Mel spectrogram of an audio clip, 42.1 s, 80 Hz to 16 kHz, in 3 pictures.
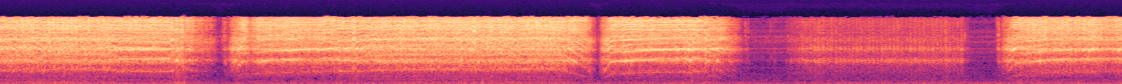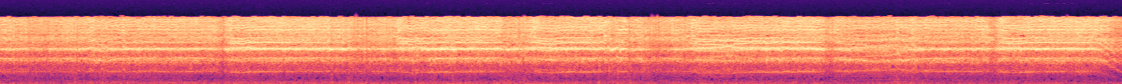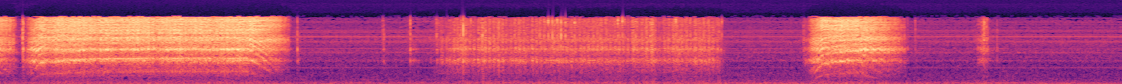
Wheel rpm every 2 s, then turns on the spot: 160, 100, 160, 130, 80, 20, 90, 160, 160, 160, 160, 160, 160, 150, 110, 110, 0, 20, 10, 40, 0.
10-12 34-38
